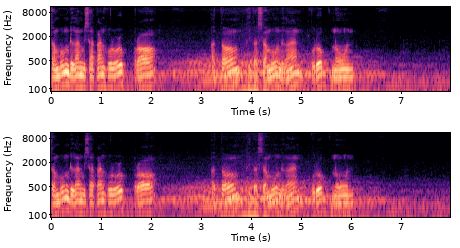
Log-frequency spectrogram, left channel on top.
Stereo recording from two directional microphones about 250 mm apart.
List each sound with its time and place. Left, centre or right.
0.0 s speech: left
3.2 s speech: left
